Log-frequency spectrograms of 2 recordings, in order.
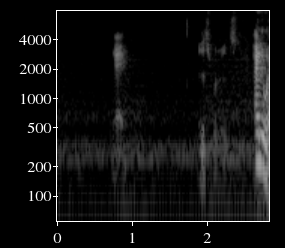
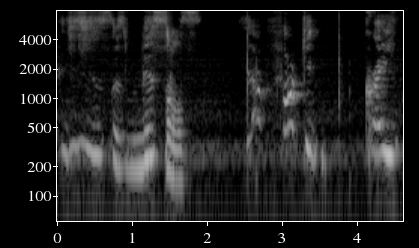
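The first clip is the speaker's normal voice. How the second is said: much higher, slowed, amazed; excited; 10 semitones higher, slower than usual. Real, not acted. Reviewer hyped about the missile volley.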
